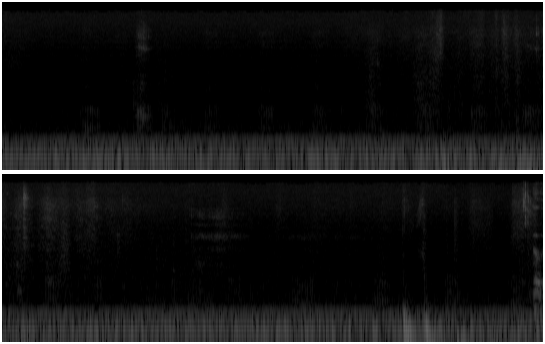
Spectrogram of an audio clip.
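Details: Gaia, a pregnant long-haired tabby domestic cat, purrs indoors in the critter room while being petted and scratched: a deep continuous rumbling purr, with handling rustles and a brief louder bump near the end.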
